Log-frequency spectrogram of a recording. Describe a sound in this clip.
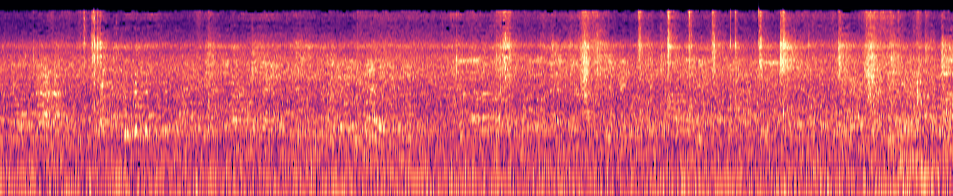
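A knife slices through fish flesh with wet cutting sounds.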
